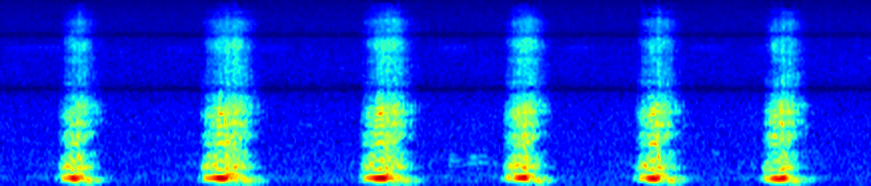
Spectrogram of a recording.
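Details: A Maji ya fisi pride lioness communicating with other pride lions in the afternoon; six short, powerful, low grunting roars delivered at a steady pace of roughly one per second, closing a roaring bout.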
